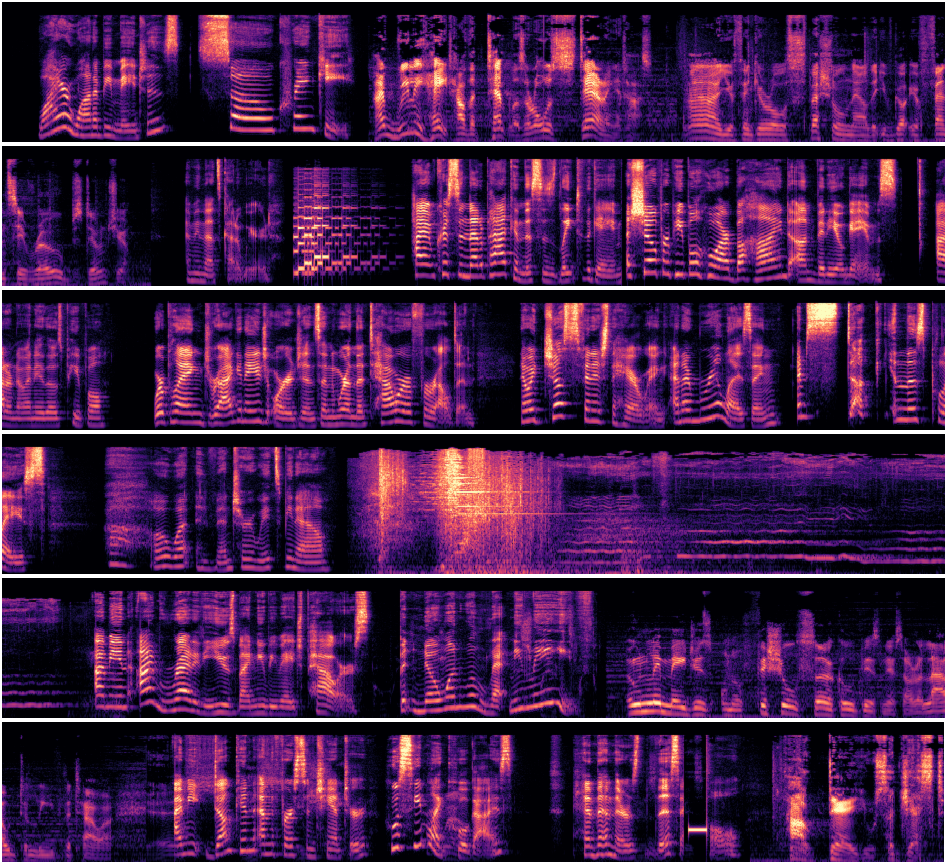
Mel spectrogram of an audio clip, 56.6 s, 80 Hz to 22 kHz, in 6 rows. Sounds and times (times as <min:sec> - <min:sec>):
Music: 0:03.7 - 0:10.9, 0:12.4 - 0:13.2, 0:33.9 - 0:37.3, 0:43.7 - 0:48.6.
